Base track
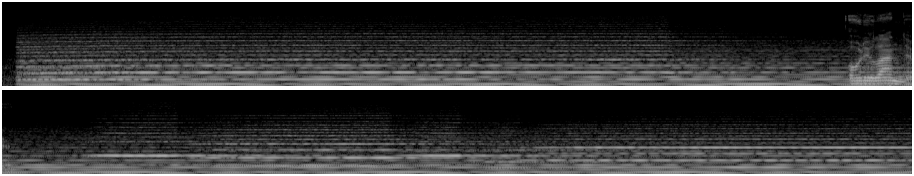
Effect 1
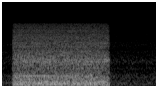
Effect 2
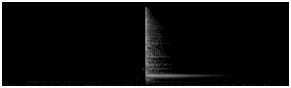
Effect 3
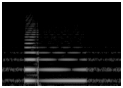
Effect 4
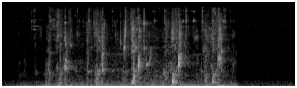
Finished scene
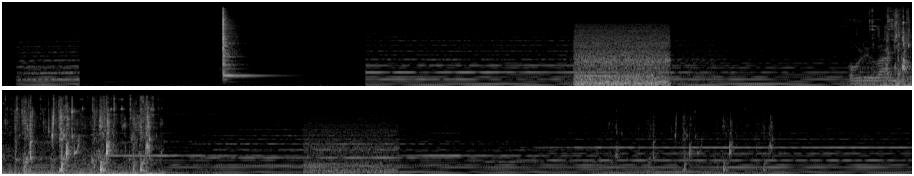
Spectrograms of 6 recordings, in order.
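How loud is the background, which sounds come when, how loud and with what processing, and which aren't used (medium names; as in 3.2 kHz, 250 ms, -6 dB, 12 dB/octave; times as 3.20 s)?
base track -17.5 dB
0.77 s: replace with 2 -2 dB
5.61 s: add 1 -4 dB
8.38 s: add 4 -0.5 dB
12.00 s: add 1 -15.5 dB
14.61 s: add 4 -18 dB + Bessel low-pass 4.2 kHz
not used: 3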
